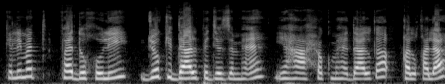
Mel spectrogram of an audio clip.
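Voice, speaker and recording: A woman teaching Quran recitation, explaining each letter methodically and reciting verses slowly. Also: high voice, a bit bright, dry recording. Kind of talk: tajweed lesson with slow recitation.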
